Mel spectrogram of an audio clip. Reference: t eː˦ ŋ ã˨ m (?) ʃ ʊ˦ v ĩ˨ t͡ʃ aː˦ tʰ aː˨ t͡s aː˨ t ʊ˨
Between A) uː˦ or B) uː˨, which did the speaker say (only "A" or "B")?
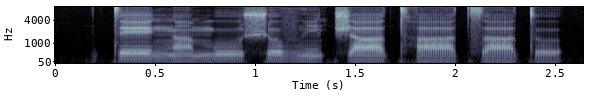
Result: A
